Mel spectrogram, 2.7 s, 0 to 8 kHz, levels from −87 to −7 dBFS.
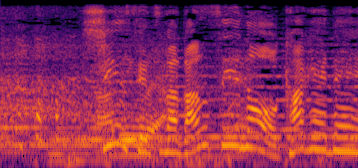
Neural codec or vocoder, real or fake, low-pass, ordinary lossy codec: none; real; 7.2 kHz; none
